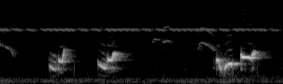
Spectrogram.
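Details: Straw-headed bulbul in a breeding aviary, giving rich, mellow, gurgling warbled phrases in short bursts, with a steady high insect-like whine running throughout.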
